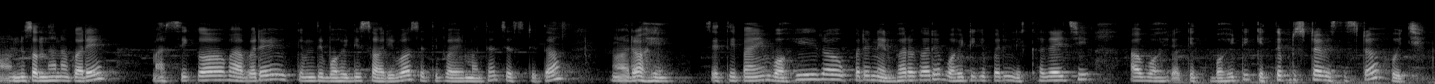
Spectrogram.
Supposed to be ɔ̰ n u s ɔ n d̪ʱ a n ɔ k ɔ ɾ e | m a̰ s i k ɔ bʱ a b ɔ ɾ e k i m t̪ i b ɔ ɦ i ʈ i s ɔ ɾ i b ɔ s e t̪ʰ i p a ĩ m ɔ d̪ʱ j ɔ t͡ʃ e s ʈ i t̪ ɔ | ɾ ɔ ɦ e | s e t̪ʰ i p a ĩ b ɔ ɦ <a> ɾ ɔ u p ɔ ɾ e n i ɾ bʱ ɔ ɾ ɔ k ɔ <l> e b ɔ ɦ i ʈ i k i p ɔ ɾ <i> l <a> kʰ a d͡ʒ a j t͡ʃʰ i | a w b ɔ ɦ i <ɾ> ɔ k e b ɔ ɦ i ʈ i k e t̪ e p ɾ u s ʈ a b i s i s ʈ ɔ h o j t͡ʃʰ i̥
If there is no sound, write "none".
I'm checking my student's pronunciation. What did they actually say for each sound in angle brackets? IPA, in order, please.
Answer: i, ɾ, i, e, ɾ

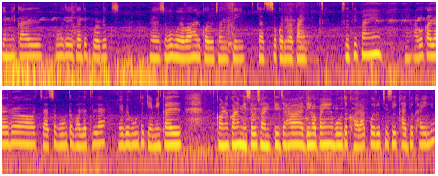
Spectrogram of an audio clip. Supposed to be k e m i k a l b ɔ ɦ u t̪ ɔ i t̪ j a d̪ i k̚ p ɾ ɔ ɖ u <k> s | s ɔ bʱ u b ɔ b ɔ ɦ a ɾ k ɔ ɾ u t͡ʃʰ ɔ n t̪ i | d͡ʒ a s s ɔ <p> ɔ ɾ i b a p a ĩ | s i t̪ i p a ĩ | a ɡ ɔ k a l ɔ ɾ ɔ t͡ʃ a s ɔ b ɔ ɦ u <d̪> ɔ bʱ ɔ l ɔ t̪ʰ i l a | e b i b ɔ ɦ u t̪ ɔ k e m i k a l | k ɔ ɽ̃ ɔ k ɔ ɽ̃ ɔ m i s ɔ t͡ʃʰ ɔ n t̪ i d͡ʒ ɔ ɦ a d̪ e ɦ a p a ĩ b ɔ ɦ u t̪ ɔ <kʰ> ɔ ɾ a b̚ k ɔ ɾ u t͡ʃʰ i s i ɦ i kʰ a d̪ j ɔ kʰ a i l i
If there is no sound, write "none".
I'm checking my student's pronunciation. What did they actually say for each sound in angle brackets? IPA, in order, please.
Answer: k, k, t̪, kʰ

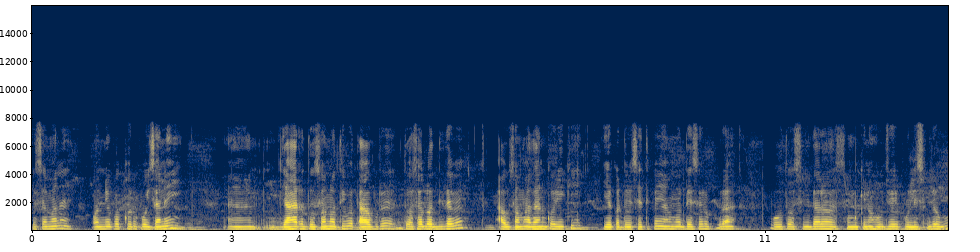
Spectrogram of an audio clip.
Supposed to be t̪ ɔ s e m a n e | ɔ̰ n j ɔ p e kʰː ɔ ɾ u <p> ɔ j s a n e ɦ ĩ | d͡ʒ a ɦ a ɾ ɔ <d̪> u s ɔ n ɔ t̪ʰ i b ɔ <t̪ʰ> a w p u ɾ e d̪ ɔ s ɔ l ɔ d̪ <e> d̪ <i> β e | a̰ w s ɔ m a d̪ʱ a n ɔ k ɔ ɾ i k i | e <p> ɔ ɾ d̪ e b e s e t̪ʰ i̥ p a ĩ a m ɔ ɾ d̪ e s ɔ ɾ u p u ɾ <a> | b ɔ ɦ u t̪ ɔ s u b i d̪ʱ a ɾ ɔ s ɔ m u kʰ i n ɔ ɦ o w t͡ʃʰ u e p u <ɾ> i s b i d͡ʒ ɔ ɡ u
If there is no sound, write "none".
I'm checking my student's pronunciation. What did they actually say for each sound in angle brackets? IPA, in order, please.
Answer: p, d̪, t̪, i, e, k, a, l

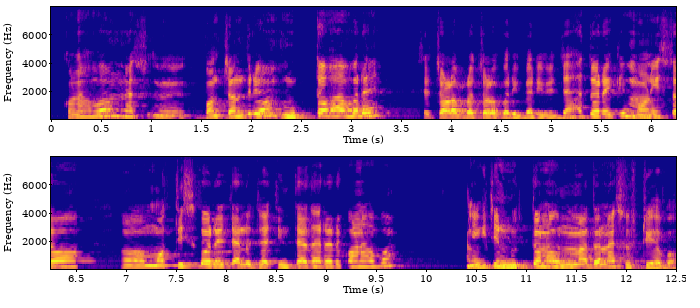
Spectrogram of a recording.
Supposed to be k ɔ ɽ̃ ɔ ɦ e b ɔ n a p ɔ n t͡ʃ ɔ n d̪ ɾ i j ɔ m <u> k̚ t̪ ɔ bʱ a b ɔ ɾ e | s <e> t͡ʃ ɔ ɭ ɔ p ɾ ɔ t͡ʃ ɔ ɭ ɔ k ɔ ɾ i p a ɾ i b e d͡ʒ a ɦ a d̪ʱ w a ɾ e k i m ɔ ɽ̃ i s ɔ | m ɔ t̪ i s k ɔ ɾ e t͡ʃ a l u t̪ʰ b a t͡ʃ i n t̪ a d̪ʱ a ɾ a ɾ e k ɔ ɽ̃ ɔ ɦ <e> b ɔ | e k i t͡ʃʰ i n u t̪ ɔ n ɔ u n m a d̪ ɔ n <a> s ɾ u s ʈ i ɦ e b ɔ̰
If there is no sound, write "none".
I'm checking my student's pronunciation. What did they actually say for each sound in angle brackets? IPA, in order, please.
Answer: u, e, e, a

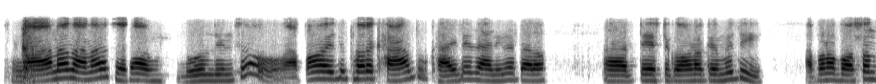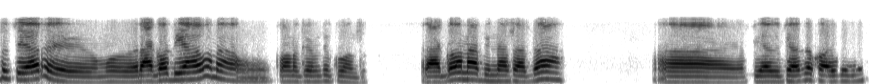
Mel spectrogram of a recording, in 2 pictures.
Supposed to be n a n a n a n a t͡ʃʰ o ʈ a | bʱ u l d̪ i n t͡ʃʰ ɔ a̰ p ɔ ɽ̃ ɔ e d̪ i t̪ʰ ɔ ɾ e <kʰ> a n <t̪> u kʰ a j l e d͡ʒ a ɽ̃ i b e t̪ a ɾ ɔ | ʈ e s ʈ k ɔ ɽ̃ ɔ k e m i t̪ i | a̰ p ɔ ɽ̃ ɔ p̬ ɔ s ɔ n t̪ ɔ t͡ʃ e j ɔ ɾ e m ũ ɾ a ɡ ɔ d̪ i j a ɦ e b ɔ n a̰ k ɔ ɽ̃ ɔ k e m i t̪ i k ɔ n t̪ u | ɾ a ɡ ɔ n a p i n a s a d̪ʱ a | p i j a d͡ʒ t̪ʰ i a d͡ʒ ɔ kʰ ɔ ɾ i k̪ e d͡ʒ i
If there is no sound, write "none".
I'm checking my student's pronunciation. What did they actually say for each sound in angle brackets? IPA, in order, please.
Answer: kʰ, t̪

